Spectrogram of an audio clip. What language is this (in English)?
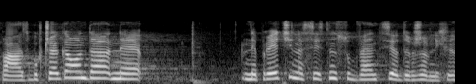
Serbian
